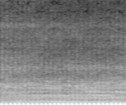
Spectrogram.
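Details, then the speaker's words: Old Craftsman riding mower with hydraulic valve lifters, after carburetor air screw adjustment and swapped spark plug: steady, even low putter at raised idle, about fourteen firing pulses a second; normal idle. "All right, I think we finally got it squared away. had to adjust that air screw on the carburetor. Play with that a little bit, but got it running good. Sounds good. Idle's up."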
